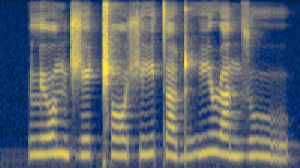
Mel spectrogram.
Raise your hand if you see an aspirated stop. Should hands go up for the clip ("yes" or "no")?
no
